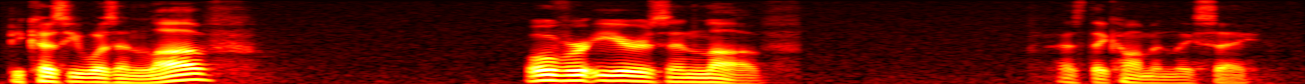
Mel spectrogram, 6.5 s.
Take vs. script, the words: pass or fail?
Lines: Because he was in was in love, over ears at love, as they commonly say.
fail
